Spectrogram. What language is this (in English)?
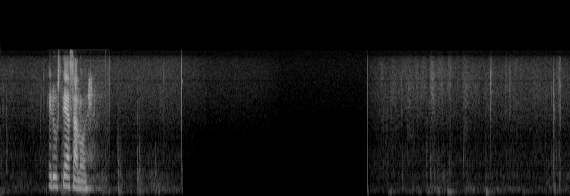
Finnish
